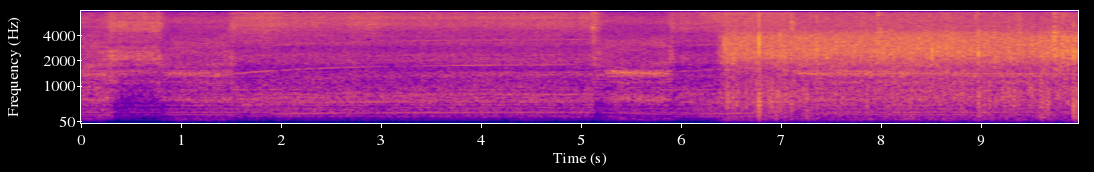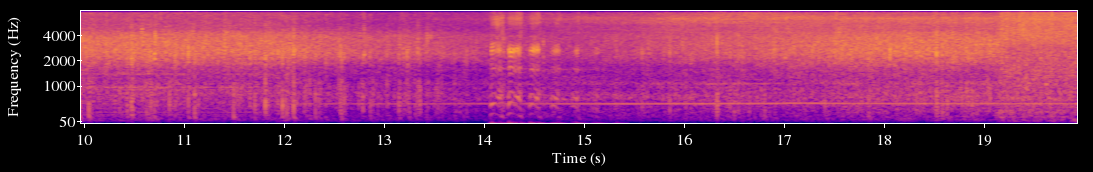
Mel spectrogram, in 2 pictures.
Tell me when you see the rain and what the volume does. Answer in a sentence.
The rain can be heard from 6.3 to 19.8 s, getting quieter then louder.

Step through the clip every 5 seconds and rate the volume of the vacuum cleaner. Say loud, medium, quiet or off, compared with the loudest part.
loud, loud, medium, loud.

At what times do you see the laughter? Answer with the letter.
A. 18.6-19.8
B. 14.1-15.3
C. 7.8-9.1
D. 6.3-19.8
B.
